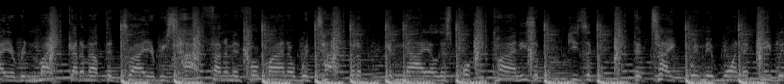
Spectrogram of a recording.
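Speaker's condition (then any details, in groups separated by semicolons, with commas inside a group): No condition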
